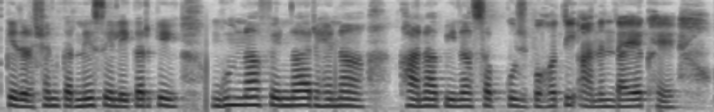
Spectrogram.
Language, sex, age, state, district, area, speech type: Hindi, female, 45-60, Madhya Pradesh, Betul, urban, spontaneous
